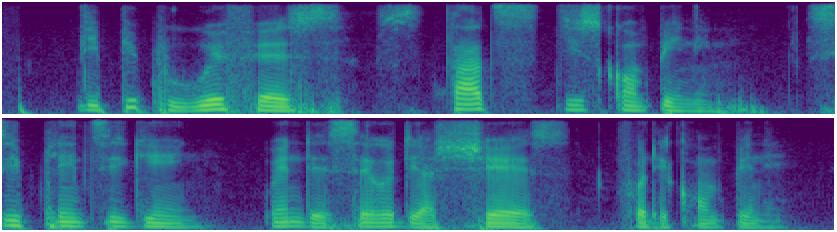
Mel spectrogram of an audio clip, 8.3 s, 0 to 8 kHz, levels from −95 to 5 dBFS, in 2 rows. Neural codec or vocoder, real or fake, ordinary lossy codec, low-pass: vocoder, 22.05 kHz, 80 mel bands, WaveNeXt; fake; Opus, 64 kbps; 7.2 kHz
